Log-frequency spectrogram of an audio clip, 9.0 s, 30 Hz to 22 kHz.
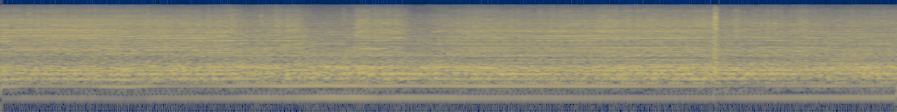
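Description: Kubota B2601 compact tractor's three-cylinder diesel engine running steadily while working the front-end loader, with a brief knock about seven seconds in.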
